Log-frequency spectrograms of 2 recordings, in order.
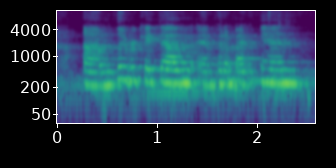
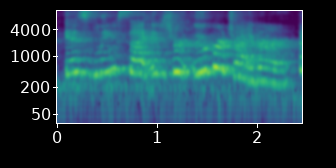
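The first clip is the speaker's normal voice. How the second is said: laughing quote; 9 semitones higher, 5 dB louder, slower than usual. Retold or imitated. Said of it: "And she goes".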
